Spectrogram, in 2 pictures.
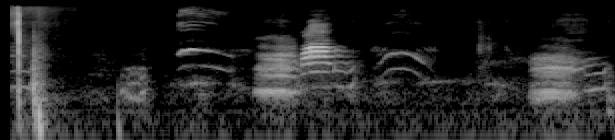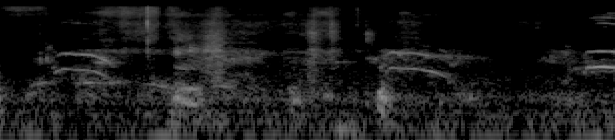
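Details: British Shorthair mother cat with her kitten, both indoors: a mix of lower, louder meows and thin, high, arching kitten mews, scattered irregularly over twelve seconds with quiet gaps between.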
